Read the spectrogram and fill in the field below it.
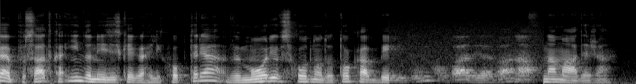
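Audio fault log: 3.89–5.44 s switch to a distant microphone: the close microphone's feed likely dropped out, leaving only a farther pickup, so the speech turns abruptly roomy and hollow, thinner in the bass, roughly 10 dB quieter, with room noise around 25 dB below it, before snapping back.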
